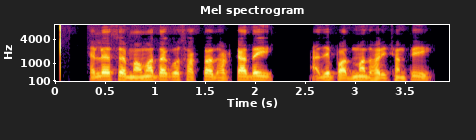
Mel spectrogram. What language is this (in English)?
Odia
